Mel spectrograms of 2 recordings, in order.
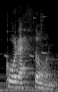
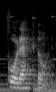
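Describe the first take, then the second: First: The z is said with a th sound, Spain-style. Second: The same.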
